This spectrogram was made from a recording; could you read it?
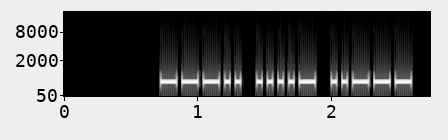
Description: Morse code, heard as a keyed tone, about 31 wpm, 700 Hz. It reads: 842
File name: Speed-Racing - Three Letter-Number Combinations - 25wpm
